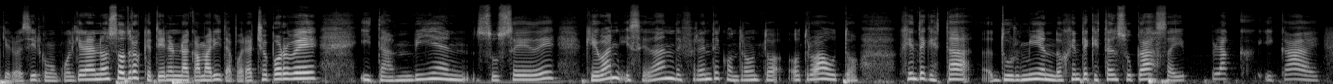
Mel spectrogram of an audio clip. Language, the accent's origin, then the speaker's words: Spanish; Uruguay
